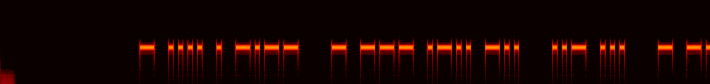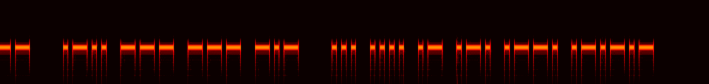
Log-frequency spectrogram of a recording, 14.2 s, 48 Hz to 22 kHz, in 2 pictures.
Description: Morse code, heard as a keyed tone, about 25 wpm, 700 Hz. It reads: THEY TOLD US TO LOOK SHARP.
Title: Sentences from Top 1600 Words 25wpm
